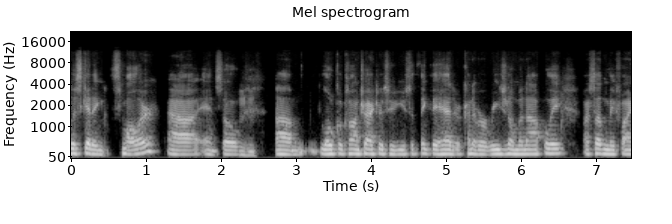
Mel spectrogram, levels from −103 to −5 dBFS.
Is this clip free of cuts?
yes; 0 cuts

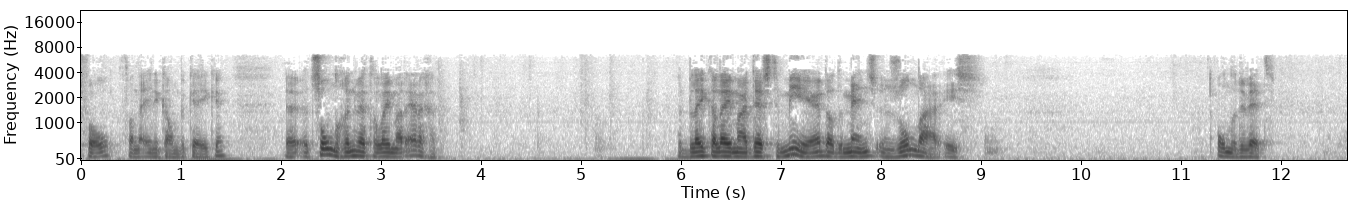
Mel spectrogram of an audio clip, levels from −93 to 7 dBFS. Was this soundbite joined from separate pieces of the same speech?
no; 0 cuts

